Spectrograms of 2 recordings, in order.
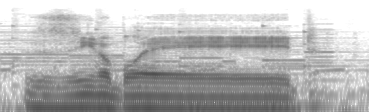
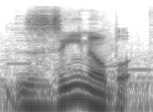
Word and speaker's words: Xenoblade: that's so weird Xenoblade Xenoblade how do you should I pronounce the X in in Xenoblade you just pronounce it like a z I think yeah Xenoblade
